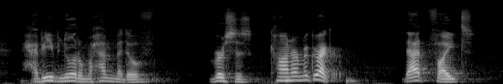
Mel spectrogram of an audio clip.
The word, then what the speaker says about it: Nurmagomedov: versus connor when habib nurmagomedov or let me just say it right why did i say the american eyes way habib nur muhammad versus conor mcgregor that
